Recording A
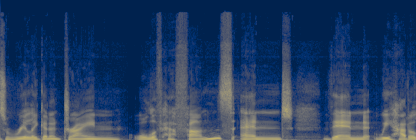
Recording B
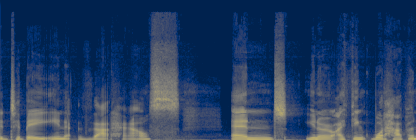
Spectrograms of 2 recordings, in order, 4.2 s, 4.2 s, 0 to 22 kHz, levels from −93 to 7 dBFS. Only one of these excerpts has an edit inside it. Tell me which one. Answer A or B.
A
